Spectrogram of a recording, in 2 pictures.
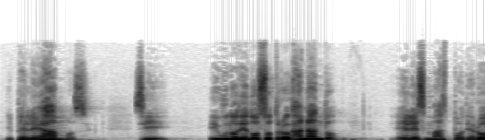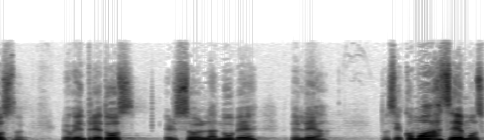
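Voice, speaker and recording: A man's voice: mid-range voice, big-room sound. A man preaching as a pastor, telling a fable and checking with his congregation through constant tag questions. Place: church hall.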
